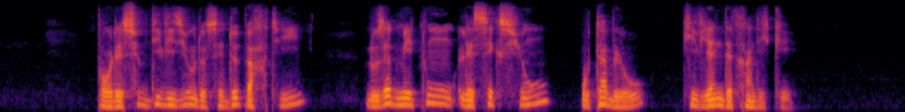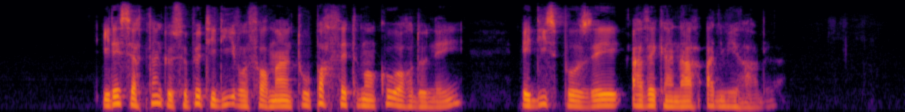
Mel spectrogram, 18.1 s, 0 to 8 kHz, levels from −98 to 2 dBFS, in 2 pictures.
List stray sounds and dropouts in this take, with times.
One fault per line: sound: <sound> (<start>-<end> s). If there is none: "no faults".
no faults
